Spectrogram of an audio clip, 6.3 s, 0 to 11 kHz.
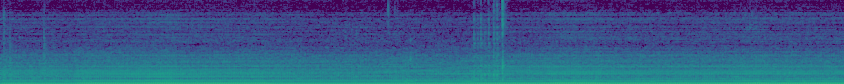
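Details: Realistic STA-2100D amplifier back on warranty, after replacing feedback-loop capacitors, input off and volume up: steady low mains hum, faint even hiss, no rumble; idles quiet and healthy.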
